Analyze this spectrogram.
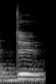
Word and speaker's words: deux: Otra letra que no se pronuncia es la T, otra es la S, otra es la X, como en la palabra deux, por ejemplo, deux, que significa dos, con esa combinación de EU, deux, con X muda.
